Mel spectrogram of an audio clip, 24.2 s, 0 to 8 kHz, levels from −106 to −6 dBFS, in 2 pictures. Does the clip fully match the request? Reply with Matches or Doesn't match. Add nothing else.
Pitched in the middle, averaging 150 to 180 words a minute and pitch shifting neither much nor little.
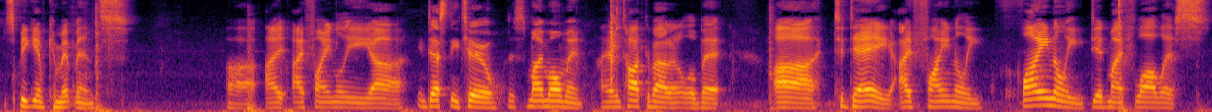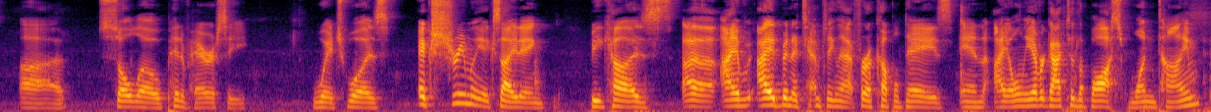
Matches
